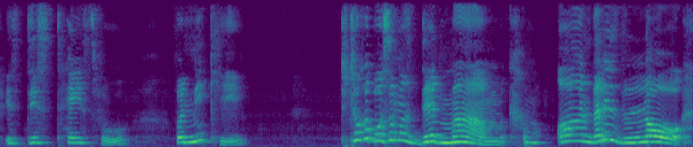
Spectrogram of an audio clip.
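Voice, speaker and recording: A woman vlogger reacts to online videos with casual opinion commentary, speaking emphatically, repeating her points and asking rhetorical questions. Her voice sits high, and she's recorded from a distance, a bit off-mic with a roomy echo.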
